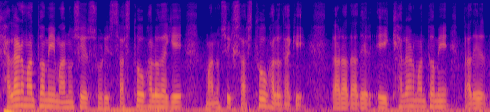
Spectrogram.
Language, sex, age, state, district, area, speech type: Bengali, male, 18-30, West Bengal, Paschim Medinipur, rural, spontaneous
